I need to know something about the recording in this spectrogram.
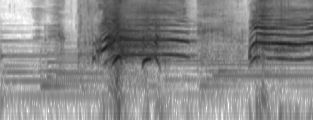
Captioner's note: screaming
